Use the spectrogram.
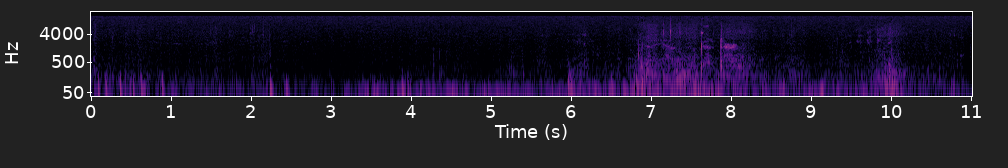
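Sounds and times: person whispering: 0:06.8 - 0:08.4.

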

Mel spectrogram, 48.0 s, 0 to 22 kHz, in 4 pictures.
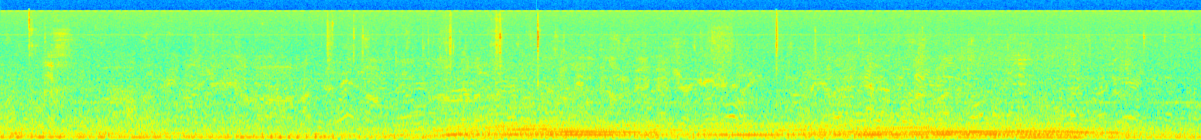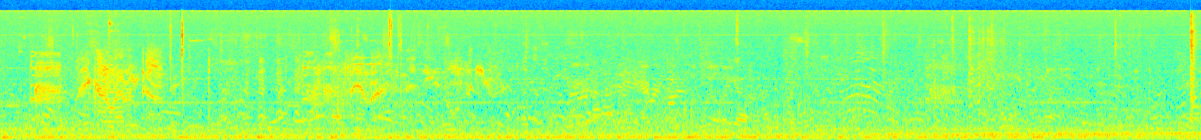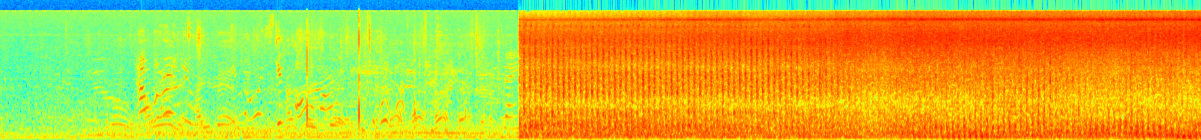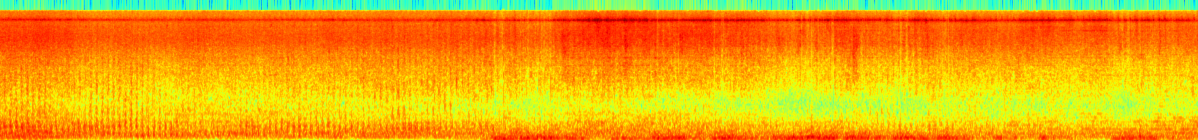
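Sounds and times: people talking outdoors: 0:00.0 - 0:44.0
helicopter rotor chopping: 0:29.2 - 0:48.0
turbine engines running: 0:29.2 - 0:48.0.

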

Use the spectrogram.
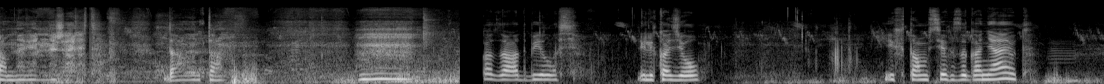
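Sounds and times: footsteps scuffing on gravel: 0:05.8 - 0:08.7
short crunch: 0:07.0 - 0:08.7.

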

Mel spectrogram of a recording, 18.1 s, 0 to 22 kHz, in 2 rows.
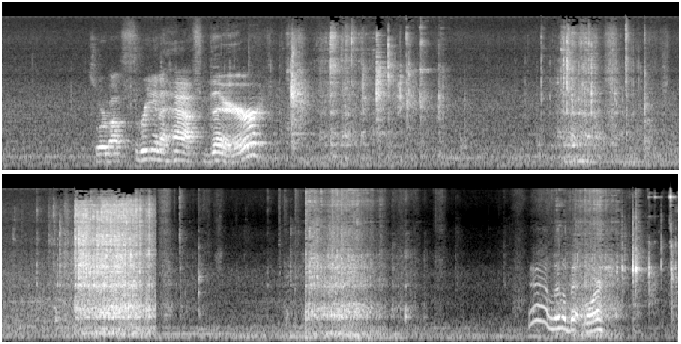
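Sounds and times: rough mechanical gear bursts: 0:09.8 - 0:11.1, 0:13.0 - 0:14.2.

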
